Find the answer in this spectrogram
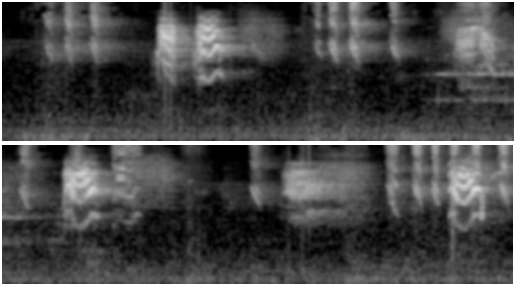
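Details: Female double-collared seedeater calling, used to excite male birds: bursts of high, sharp chirps and trills about every second, some with buzzy rising notes, with a faint steady whistle in a pause.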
